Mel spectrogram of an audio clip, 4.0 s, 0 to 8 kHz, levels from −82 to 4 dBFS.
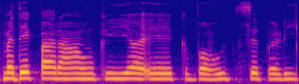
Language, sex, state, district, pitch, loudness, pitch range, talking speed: Hindi, male, Bihar, Kaimur, 195 Hz, -16 LUFS, 185-200 Hz, 165 wpm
